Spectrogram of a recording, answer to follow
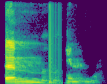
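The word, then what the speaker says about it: אם: On dit M. M. Pas la lettre M, donc c'est M.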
